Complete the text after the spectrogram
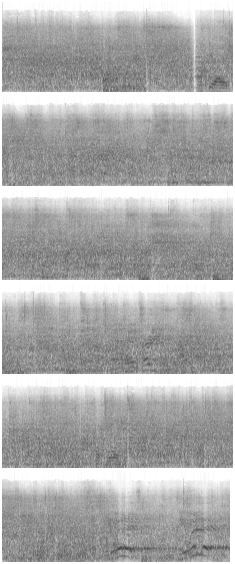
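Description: Skates scrape and carve on ice.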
